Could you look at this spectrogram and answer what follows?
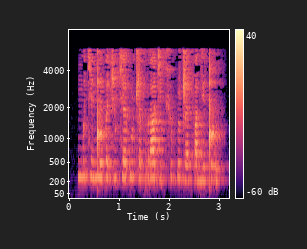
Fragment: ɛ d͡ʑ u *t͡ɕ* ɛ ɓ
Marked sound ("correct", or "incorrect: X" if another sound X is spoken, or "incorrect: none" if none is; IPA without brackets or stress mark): correct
